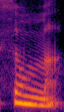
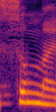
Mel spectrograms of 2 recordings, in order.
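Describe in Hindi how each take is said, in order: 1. इसकी शुरुआत एक नरम, साँस वाली th आवाज़ से होती है। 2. इसकी शुरुआत एक सिसकती, सीटी जैसी s आवाज़ से होती है। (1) "हम्स होगा बट नॉट व्हिस्लिंग साउंड" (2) "सा को जो सी नहीं पढ़िए, सुम्मा नहीं है"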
